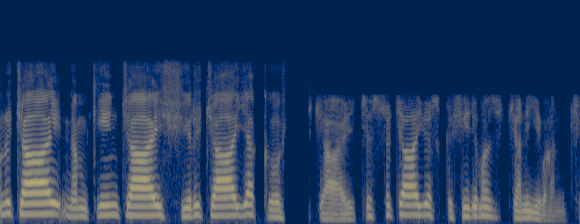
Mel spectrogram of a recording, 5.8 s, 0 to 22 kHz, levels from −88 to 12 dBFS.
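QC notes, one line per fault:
2.83–3.09 s, handover gap: the speech fades out within a few tens of milliseconds and drops to silence for 260 ms before sound returns. The call was passed from one network link to another, and no speech frames reached the receiver while the switch was under way, so nothing could be decoded for that stretch. Whatever was spoken during those 260 ms is gone, not muffled, and the decoder simply resumes once the new link delivers frames.
3.09 s to end, fallback to narrowband: from the moment the gap closes, all content above 4 kHz is missing, and the speech sounds duller, boxier and rougher compared with the clear wideband HD Voice before 2.83 s. The call left the AMR wideband (HD Voice) codec, whose high-rate coding fits 23.85 kbit/s, and dropped to the older narrowband AMR codec. The roughness points to a low rate of about 5.9 kbit/s, where the coarse vocal-tract model adds grit.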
